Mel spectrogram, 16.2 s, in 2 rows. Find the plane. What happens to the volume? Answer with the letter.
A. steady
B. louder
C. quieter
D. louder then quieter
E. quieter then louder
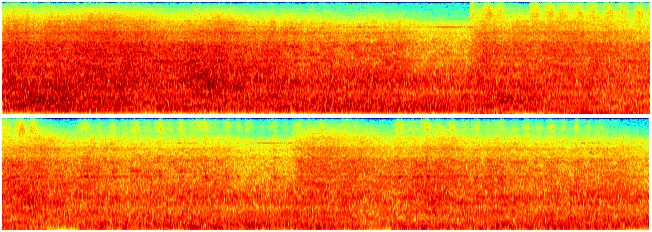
C.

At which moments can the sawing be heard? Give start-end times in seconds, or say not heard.
5.8-15.8.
